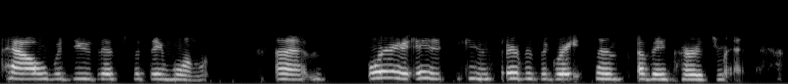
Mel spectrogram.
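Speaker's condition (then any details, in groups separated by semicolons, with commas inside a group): ALS; first symptoms in hand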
